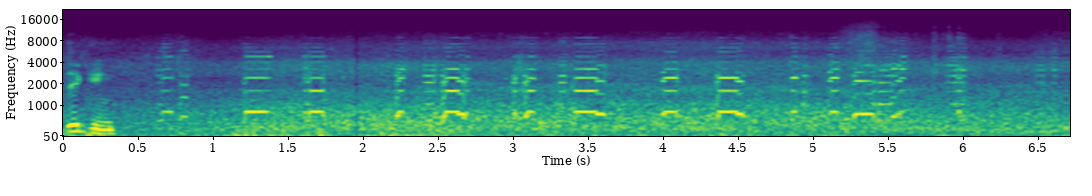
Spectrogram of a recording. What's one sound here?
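A metal detector beeps in short, repeated electronic tones.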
